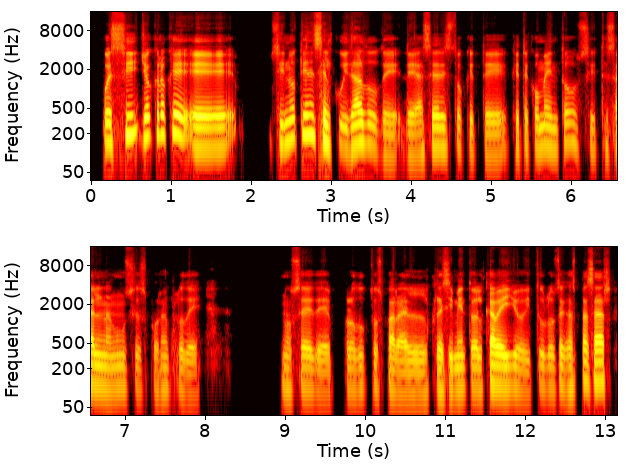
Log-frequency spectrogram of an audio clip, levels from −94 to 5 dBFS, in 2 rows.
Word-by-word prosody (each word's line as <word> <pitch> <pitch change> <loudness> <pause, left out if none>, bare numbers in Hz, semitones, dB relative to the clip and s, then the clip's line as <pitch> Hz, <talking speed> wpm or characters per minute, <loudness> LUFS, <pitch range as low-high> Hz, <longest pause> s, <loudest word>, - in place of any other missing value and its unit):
Pues, 145 -1 +4
sí, 195 +2 +3
yo 180 0 +5
creo 195 0 +2
que, 195 -1 +5 0.5
eh, - - -9 0.4
sino 150 +4 -1
tienes 195 -1 +2
el 140 -4 +6
cuidado 135 +1 +1
de 100 -2 -5
de 100 0 -3
hacer 125 +5 0
esto 125 0 -6
que 110 - -7
te 100 +3 -5
que - - -6
te 120 - -6
comento, 130 +4 -4
si 115 0 -10
te 120 +2 -18
salen 115 0 +1
anuncios, 105 -1 -7
por 100 - -12
ejemplo, 105 -1 -8
de, 85 -1 -7 1.0
no 105 - -8
sé, 105 +1 -2
de 90 -1 -4 0.2
productos 100 +1 -7
para 90 -4 0
el 90 0 -3
crecimiento 105 +1 -1
del 100 -1 -1
cabello 110 -4 +4
y 90 - -7
tú 115 - -8
los 105 -1 -7
dejas 105 -2 -3
pasar, 125 -1 +3
110 Hz, 180 wpm, -23 LUFS, 100-130 Hz, 1.0 s, el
